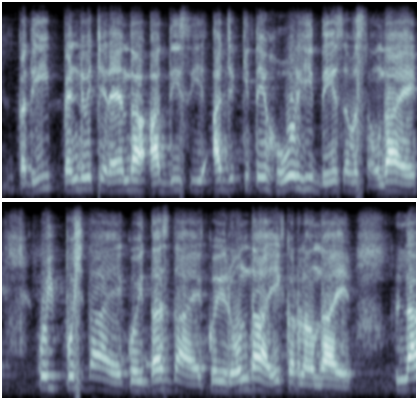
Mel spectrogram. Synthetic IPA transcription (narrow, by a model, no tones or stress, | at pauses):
kəd̪iːpɛɳɖʋɪt͡ʃɾɛːnd̪aːʔəd̪iːsiːəd͡ʒkɪt̪eːɦoːɾɦiːd̪eːsʋəsãːʊ̃nd̪aːɛːkoːiːpʊt͡ʃʰd̪aːɛːkoːiːd̪əsd̪aːɛːkoːiːɾoːnd̪aːeːkəɾlãːʊ̃nd̪aːɛːlə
